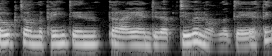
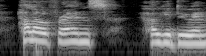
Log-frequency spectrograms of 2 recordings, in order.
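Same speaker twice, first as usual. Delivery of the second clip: loud, hollered shouting voice; 3 semitones higher than usual. Greeting viewers at the start of a subscription tutorial video, shouting. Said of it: "I don't know why I'm shouting".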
